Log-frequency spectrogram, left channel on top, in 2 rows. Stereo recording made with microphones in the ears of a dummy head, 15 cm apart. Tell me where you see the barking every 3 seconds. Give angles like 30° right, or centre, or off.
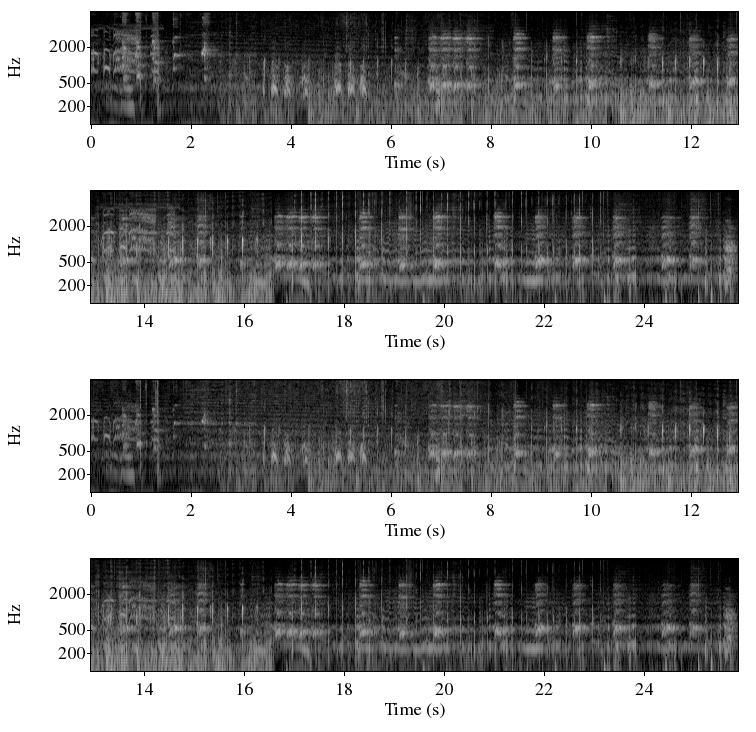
40° left, 40° left, 30° left, centre, centre, 10° left, 20° left, 40° left, 40° left.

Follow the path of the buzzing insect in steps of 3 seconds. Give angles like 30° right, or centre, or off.
70° right, 70° right, 50° right, 30° right, centre, 20° left, 20° left, 20° left, 20° left.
